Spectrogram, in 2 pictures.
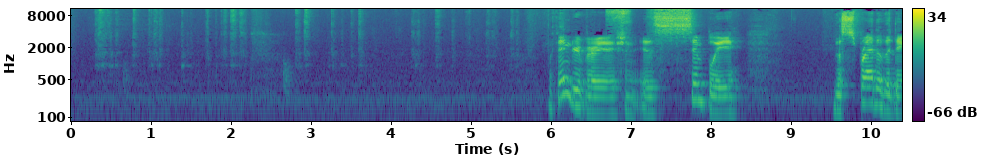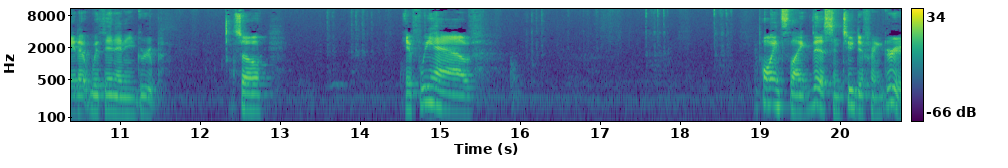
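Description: A marker scratches and squeaks across paper close by.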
